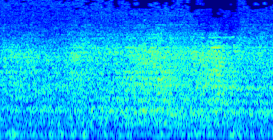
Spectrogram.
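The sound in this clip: An airplane takes off with a steady, dense roar of engine noise that holds level and loud throughout.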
